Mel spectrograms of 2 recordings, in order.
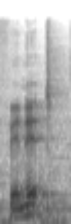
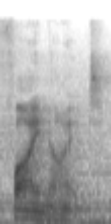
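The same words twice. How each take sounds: First: The first syllable sounds like 'fin'. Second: The first syllable sounds like 'fine'. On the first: The speaker calls it wrong. "not finite. I don't know why the pronunciations are different" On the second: The speaker calls it right. "Finite, not finite"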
